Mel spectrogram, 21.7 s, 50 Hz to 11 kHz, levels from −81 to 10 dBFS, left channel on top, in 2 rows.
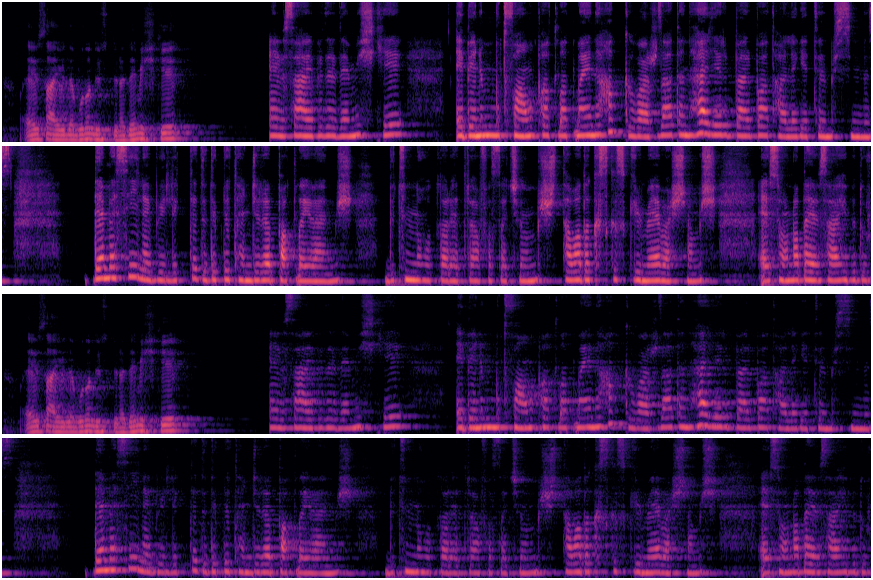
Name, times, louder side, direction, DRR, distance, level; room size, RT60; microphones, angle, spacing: voice 1, 0.3-2.3, left 1 dB, 10° left, 9 dB, 0.6 m, -31 dB
voice 2, 3.3-5.2 5.7-11.6 12.0-21.7, left 6 dB, 80° left, 15 dB, 0.5 m, -28 dB
14.5 x 6.6 x 9.7 m, 1.2 s
head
